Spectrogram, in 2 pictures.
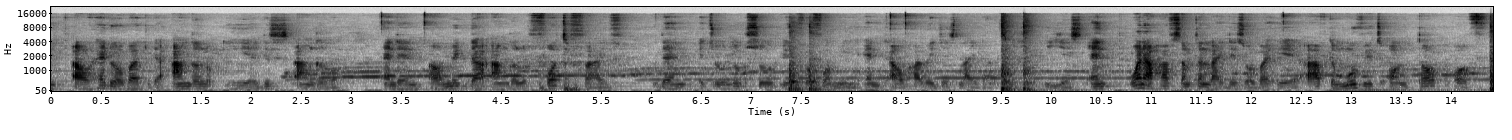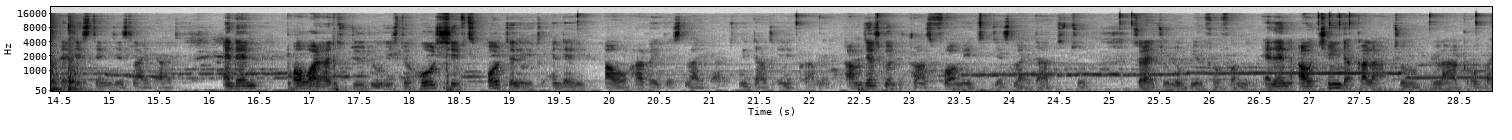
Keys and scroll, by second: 4.7 4, 5.0 5.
